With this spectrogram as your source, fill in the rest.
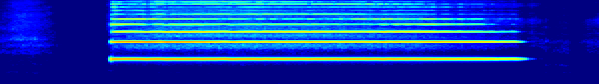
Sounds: musical instrument
wind instrument
music

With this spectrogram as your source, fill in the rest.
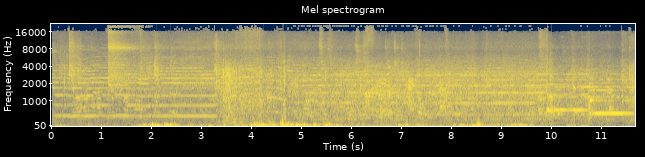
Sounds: metro
vehicle
rail transport

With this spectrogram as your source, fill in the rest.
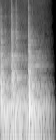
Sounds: tap

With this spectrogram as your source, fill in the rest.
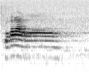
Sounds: animal
pets
cat

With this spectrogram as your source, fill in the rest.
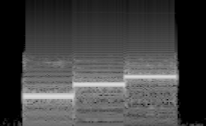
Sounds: alarm
telephone

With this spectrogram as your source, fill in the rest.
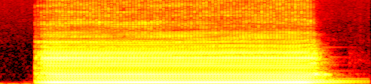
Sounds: bowed string instrument
music
musical instrument

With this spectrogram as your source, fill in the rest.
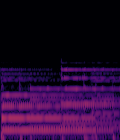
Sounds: musical instrument
music
plucked string instrument
guitar
electric guitar

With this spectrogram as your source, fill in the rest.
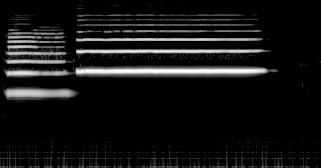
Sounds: woodwind instrument
music
musical instrument

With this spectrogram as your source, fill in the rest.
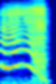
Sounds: cupboard open or close
domestic sounds
door

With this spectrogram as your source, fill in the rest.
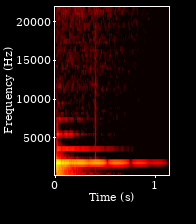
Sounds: piano
music
keyboard (musical)
musical instrument

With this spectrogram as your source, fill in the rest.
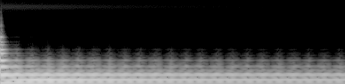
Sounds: musical instrument
music
keyboard (musical)
organ

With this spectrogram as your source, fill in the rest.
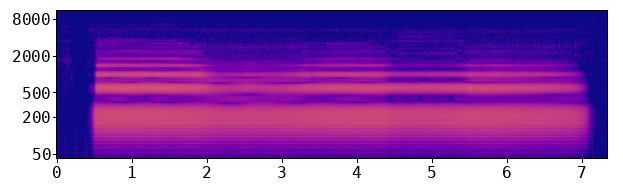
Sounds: music
musical instrument
wind instrument

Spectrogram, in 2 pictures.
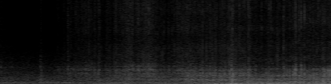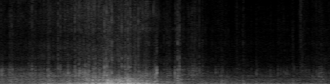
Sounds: vehicle
skateboard

